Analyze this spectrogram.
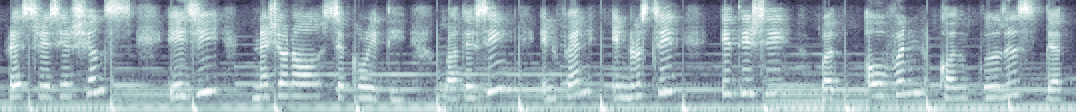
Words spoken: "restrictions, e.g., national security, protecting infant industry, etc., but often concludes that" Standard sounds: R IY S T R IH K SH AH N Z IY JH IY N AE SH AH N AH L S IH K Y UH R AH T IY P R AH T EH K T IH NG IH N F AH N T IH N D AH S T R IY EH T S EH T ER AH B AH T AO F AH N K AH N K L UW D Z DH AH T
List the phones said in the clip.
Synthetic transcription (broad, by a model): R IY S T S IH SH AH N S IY JH IY N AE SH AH N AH L S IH K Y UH R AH T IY P R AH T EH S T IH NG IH N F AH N IH N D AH S T R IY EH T IY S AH B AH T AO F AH N K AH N K L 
